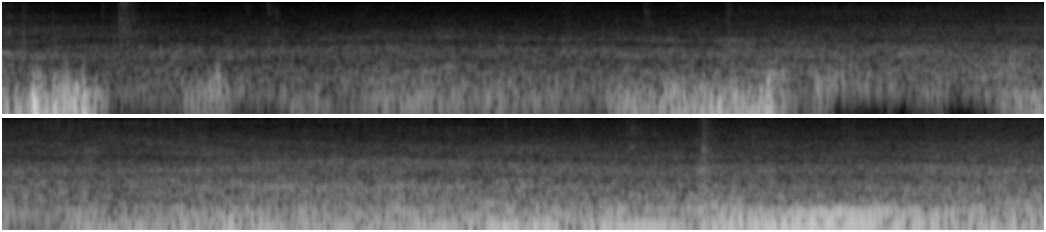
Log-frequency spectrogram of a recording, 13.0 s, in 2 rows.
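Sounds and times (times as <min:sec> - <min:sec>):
car engine rumbling: 0:06.2 - 0:13.0.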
